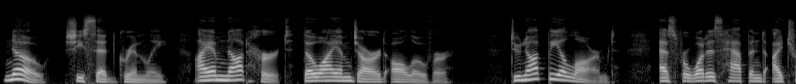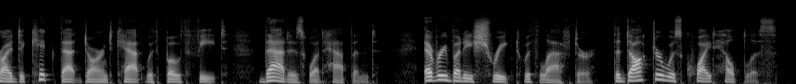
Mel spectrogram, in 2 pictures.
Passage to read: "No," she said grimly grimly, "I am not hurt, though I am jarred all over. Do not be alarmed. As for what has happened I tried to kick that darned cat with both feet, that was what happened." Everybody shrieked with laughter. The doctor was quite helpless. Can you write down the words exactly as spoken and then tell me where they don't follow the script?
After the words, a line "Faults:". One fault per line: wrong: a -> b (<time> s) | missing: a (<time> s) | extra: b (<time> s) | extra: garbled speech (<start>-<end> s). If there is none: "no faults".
"No," she said grimly, "I am not hurt, though I am jarred all over. Do not be alarmed. As for what has happened I tried to kick that darned cat with both feet, that is what happened." Everybody shrieked with laughter. The doctor was quite helpless.
Faults:
missing: grimly (1.7 s)
wrong: was -> is (10.8 s)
